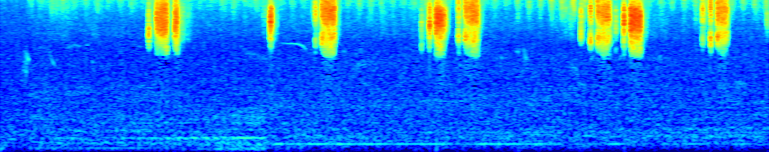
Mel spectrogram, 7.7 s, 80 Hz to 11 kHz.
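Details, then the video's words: Eastern banded grasshopper, Zalahalap, Hungary, 18 July 2022: high hissing rasps in pairs and single bursts roughly every second, over a steady soft background ticking. "Arcyptera microptera -- Kleine Höckerschrecke -- Eastern Banded Grasshopper"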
